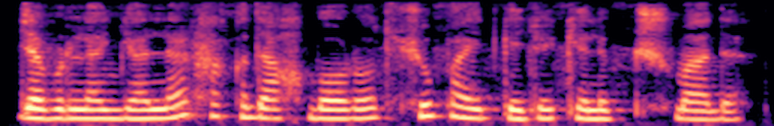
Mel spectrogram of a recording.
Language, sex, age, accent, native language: Uzbek, female, under 19, Andijon, Uzbek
